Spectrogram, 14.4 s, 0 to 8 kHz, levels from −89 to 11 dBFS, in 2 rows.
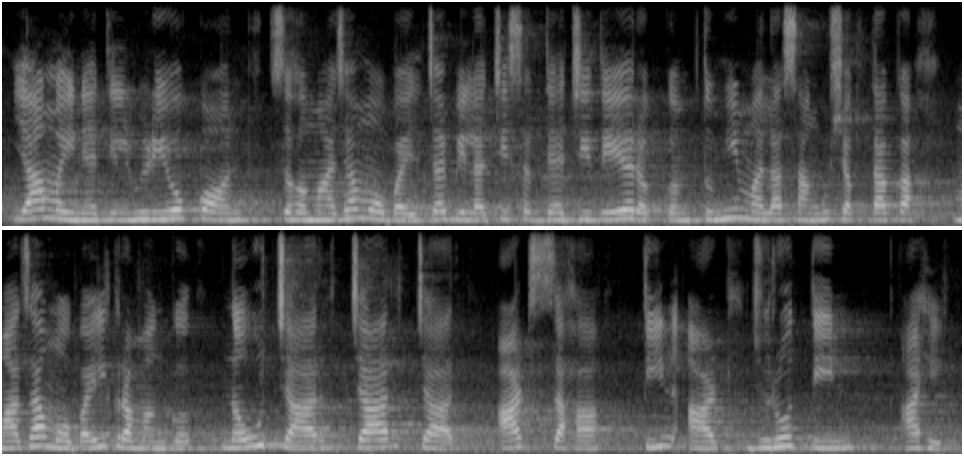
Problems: constant background noise, echo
